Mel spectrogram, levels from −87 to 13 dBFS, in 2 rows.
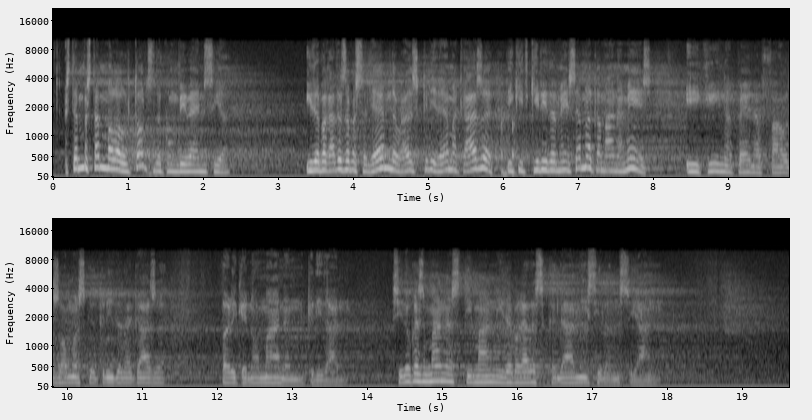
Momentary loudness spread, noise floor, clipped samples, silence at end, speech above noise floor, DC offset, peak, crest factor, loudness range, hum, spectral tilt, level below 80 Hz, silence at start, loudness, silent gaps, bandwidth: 20 LU; -48 dBFS; under 0.1%; 0.2 s; 23 dB; 0.5%; -8 dBFS; 18 dB; 9 LU; none; -4.5 dB/octave; -60 dBFS; 0 s; -25 LUFS; none; 10.5 kHz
